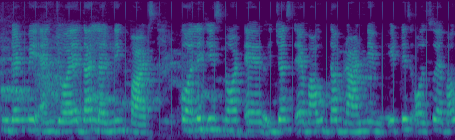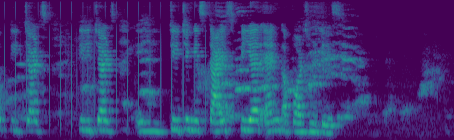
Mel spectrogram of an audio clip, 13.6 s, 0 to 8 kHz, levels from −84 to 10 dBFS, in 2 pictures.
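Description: From about 0.04 s to 10.07 s there's a train of clicks, a steady tick roughly six times a second, around seventy in all, popping out well above the speech and audible in the pauses too. Regular spacing like that most likely points to nearby equipment interference or a faulty connection or power supply.

Echo leak turns up at 2.62 to 2.70 s, 7.14 to 7.19 s, 7.78 to 8.21 s, and 12.81 to 13.02 s. It's a faint copy of the speech trailing by 248 ms, which likely means the far end's echo canceller didn't fully scrub what its microphone heard from the loudspeaker.

The background gated by the echo canceller shows up at 6.85 to 6.96 s, 7.49 to 7.70 s, and 11.99 to 12.42 s. The room tone drops by about 35 to 37 dB while the canceller clamps down, then comes back.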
